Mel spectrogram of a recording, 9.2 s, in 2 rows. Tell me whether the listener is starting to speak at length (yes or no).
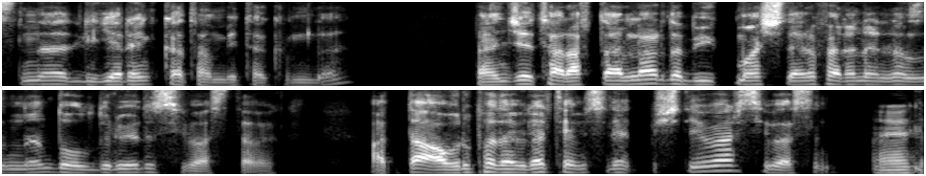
yes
